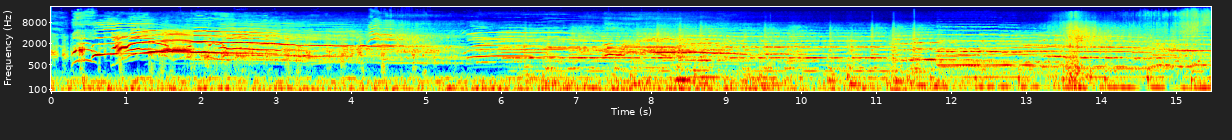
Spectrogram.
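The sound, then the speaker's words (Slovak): A deep, continuous earthquake rumble fills the whole stretch while a crowd screams and wails in panic, the shrill cries loudest at the start and thinning into a dense, sustained roar. “Čo je to? To je To je zemetrasenie.”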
